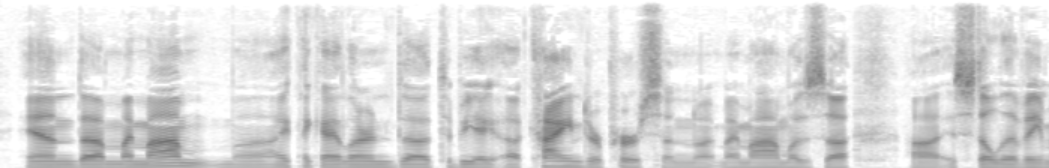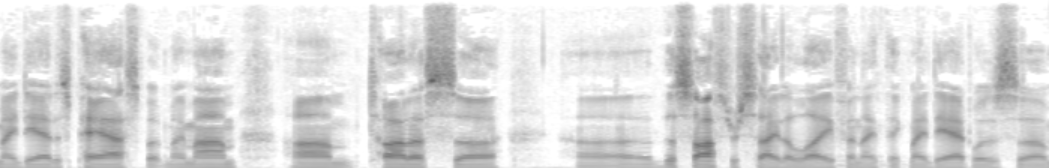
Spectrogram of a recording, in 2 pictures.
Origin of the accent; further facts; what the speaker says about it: East Detroit, Michigan, United States; Well, as you said earlier, I grew up in East Detroit, 8 Mile and Kelly area.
